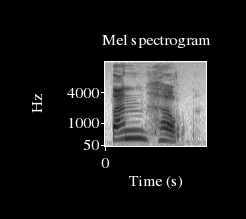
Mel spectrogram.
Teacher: Kemudian ro-nya dibaca juga tebal karena sebelum ro sukun berharokat fathah.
